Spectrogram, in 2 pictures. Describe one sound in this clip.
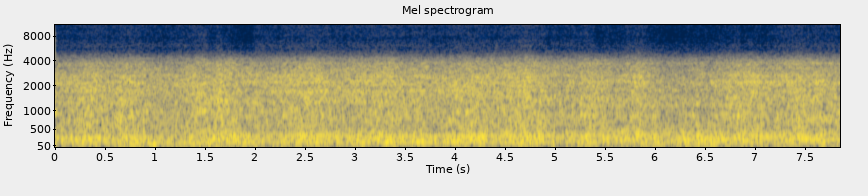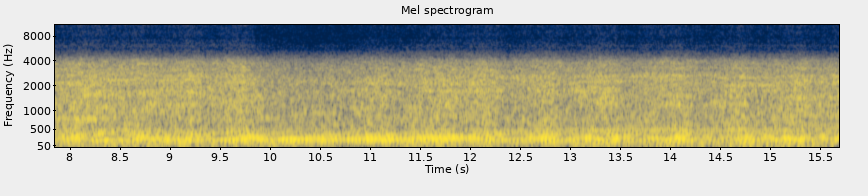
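Wind rushes through an open bus window.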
